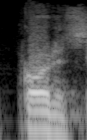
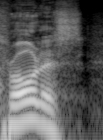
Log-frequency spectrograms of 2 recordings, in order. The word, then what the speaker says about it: Protas: Protas. Yeah. Protas.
